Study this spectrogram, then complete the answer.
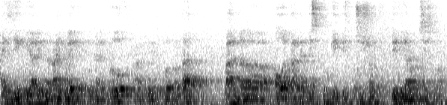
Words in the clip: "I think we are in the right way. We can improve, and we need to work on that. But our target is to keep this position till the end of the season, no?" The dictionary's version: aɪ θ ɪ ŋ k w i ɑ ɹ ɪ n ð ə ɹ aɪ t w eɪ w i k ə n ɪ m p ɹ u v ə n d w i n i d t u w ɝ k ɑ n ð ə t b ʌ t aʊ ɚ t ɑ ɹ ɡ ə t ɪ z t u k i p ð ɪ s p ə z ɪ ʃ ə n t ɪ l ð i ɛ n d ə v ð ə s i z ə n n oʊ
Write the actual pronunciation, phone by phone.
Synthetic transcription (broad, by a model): aɪ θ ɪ ŋ k w i ɑ ɹ ɪ n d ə ɹ aɪ t w eɪ w i k ə n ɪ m p ɹ u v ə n w i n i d t u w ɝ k ɑ n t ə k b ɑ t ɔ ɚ t ɑ ɹ ɡ ə t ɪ s t u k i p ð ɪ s p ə s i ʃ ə n t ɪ l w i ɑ d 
